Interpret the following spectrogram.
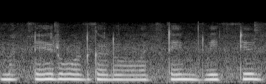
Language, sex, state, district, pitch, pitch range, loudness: Kannada, female, Karnataka, Dharwad, 230 Hz, 225-240 Hz, -13 LUFS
